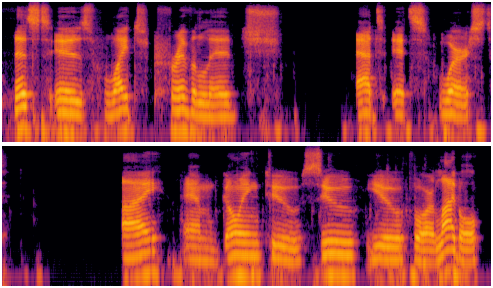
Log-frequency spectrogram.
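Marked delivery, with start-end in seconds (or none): none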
